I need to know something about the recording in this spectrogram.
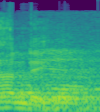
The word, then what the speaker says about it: Hyundai: bikin Honda sini hundai Hyundai kan dibacanya hundai kan sana Honda sini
